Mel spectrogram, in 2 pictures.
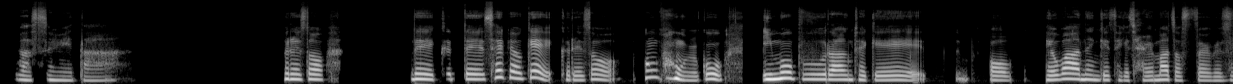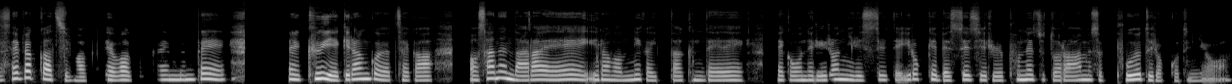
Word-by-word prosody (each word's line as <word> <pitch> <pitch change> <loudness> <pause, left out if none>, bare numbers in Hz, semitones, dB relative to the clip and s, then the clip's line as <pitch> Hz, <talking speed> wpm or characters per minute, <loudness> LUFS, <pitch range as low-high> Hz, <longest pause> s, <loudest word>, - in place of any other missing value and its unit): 맞습니다. 195 -2 -6 1.5
그래서 235 -2 +3 0.8
네 240 -1 +5
그때 240 -1 0
새벽에 300 - +3
그래서 210 0 -2 0.3
펑펑 315 -6 +4
울고 230 +3 +3 0.4
이모부랑 235 -3 +6
되게 200 -1 -1 0.3
음 250 -3 -10 0.2
어 195 -2 0 0.3
대화하는 230 +1 +5
게 205 -1 -2
되게 195 -2 -9
잘 195 +2 -5
맞았어요. 190 -3 -1
그래서 180 +2 -8
새벽까지 245 -5 0
막 175 0 -6 0.2
대화하고 205 -1 -1 0.2
그랬는데 220 +2 0 0.6
네 230 -2 +2
그 265 -1 +6
얘기를 220 +4 +2
한 255 +1 +5
거예요 215 -6 0
제가. 195 -1 -4 0.4
어 - - -2
"사는 280 +3 +2
나라에 215 +2 +1
이런 215 -2 -2
언니가 200 +1 -3
있다. 185 +1 -8
근데 195 0 -4 0.3
내가 200 -1 -5
오늘 200 0 -3
이런 225 +3 0
일 205 - -2
있을 205 +2 -6
때 - - -7
이렇게 230 0 -3
메시지를 195 0 -4
보내 220 +4 0
주더라." 190 -3 -6
하면서 210 -1 -2
보여드렸거든요. 195 -4 -3
215 Hz, 275 characters per minute, -19 LUFS, 195-235 Hz, 1.5 s, 이모부랑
